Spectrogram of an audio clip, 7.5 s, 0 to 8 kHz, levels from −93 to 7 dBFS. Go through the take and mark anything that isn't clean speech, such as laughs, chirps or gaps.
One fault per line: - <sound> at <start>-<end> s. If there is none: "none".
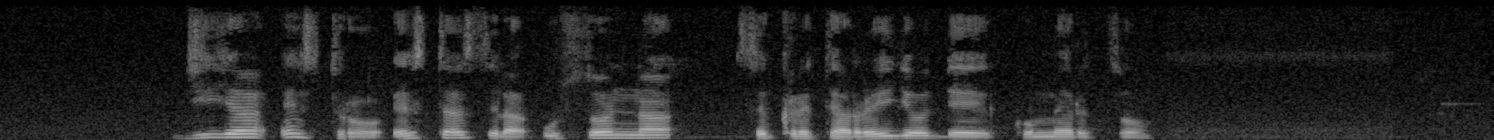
none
